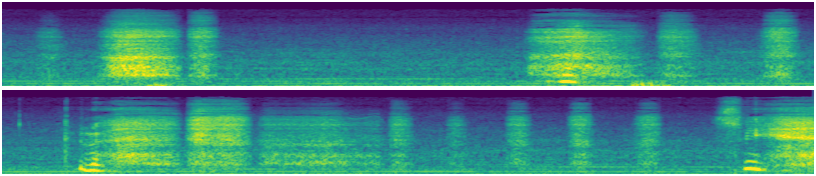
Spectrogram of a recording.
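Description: Several sneeze-like bursts with sharp in-breaths between them, and brief sniffs and gasps in a quiet room.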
